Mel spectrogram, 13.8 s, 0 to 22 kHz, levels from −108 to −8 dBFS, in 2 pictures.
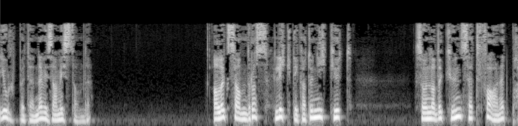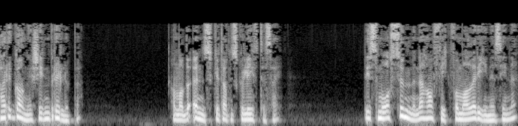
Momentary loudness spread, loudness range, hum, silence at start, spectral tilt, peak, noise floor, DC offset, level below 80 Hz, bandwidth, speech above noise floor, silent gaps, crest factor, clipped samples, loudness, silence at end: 9 LU; 3 LU; none; 0 s; -5 dB/octave; -2 dBFS; -70 dBFS; under 0.1%; -52 dBFS; 11.5 kHz; 54 dB; none; 16 dB; under 0.1%; -17 LUFS; 0 s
